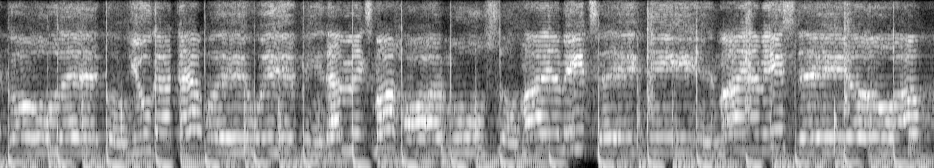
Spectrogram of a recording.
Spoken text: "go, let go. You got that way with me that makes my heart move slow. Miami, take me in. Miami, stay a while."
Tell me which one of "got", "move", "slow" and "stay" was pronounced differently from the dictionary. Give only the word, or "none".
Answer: slow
